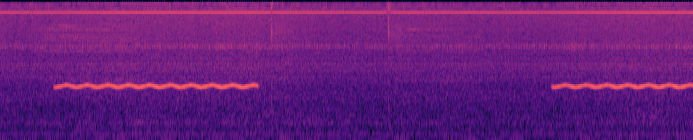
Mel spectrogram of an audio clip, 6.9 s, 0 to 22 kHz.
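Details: Audiometer FM warble tone presented through headphones during pure-tone threshold testing, around 2000 Hz at 20–30 dB HL, with the threshold found at 30 dB: audiometer warble tone.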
